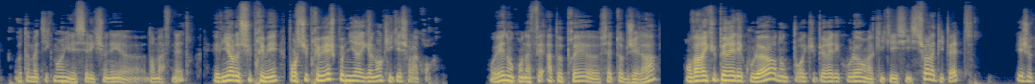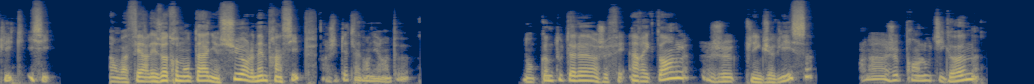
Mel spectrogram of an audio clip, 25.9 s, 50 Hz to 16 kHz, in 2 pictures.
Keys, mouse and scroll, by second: 0.1 click, 0.8 click, 5.4 click, 5.7 middle click, 5.7 scroll down 1, 6.2 click, 8.1 middle click, 8.1-8.6 scroll up 1, 12.1 click, 13.1 click, 14.2 click, 14.8-15.5 scroll up 1, 16.6 scroll up 1, 17.4-19.1 drag, 20.8 click, 22.3-23.5 drag, 25.1 click.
